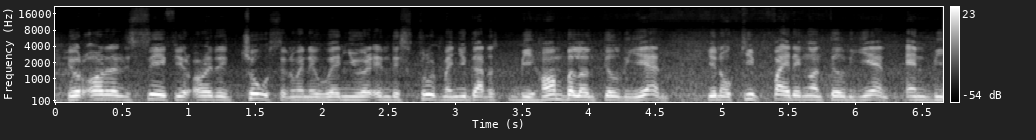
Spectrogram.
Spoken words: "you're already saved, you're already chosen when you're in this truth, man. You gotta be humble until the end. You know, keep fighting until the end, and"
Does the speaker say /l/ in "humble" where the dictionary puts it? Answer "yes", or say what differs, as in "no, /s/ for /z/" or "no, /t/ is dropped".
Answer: yes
